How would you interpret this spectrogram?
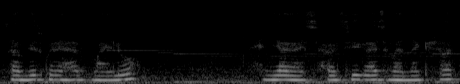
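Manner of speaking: hushed morning whisper. Real, not acted. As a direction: keep it to a whisper.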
